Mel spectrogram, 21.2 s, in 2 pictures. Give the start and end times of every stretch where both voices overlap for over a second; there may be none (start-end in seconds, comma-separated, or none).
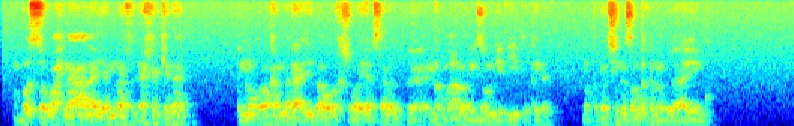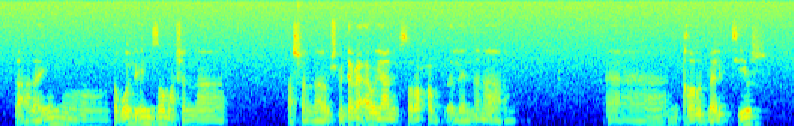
none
